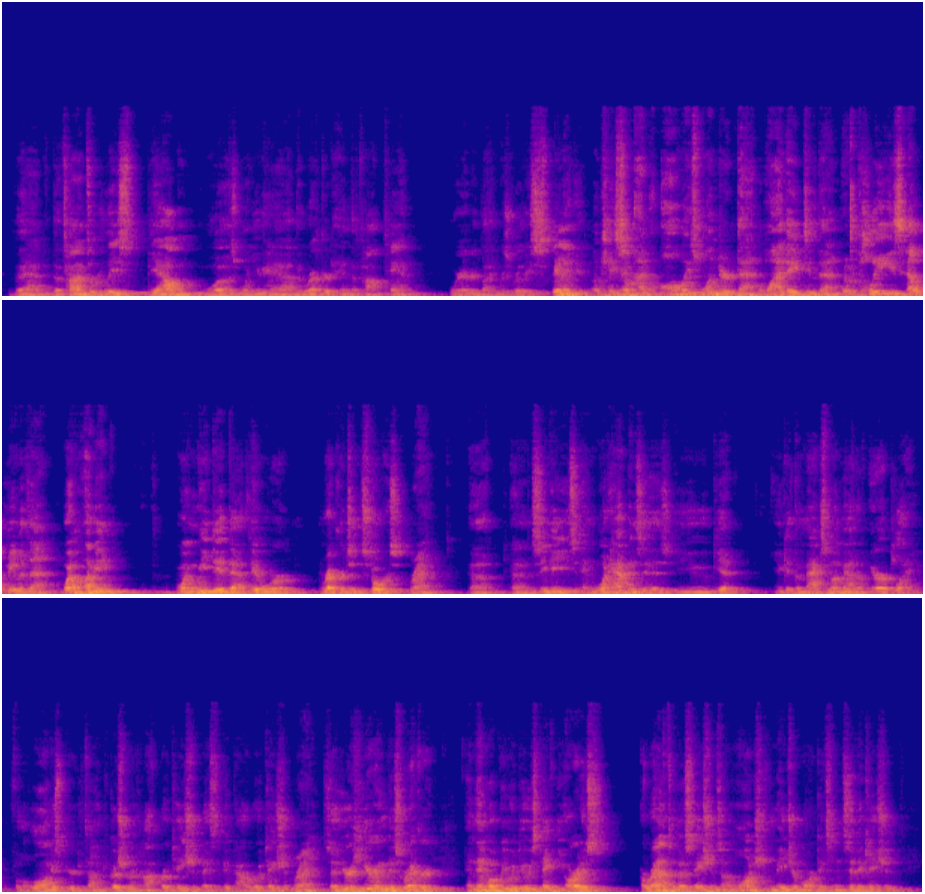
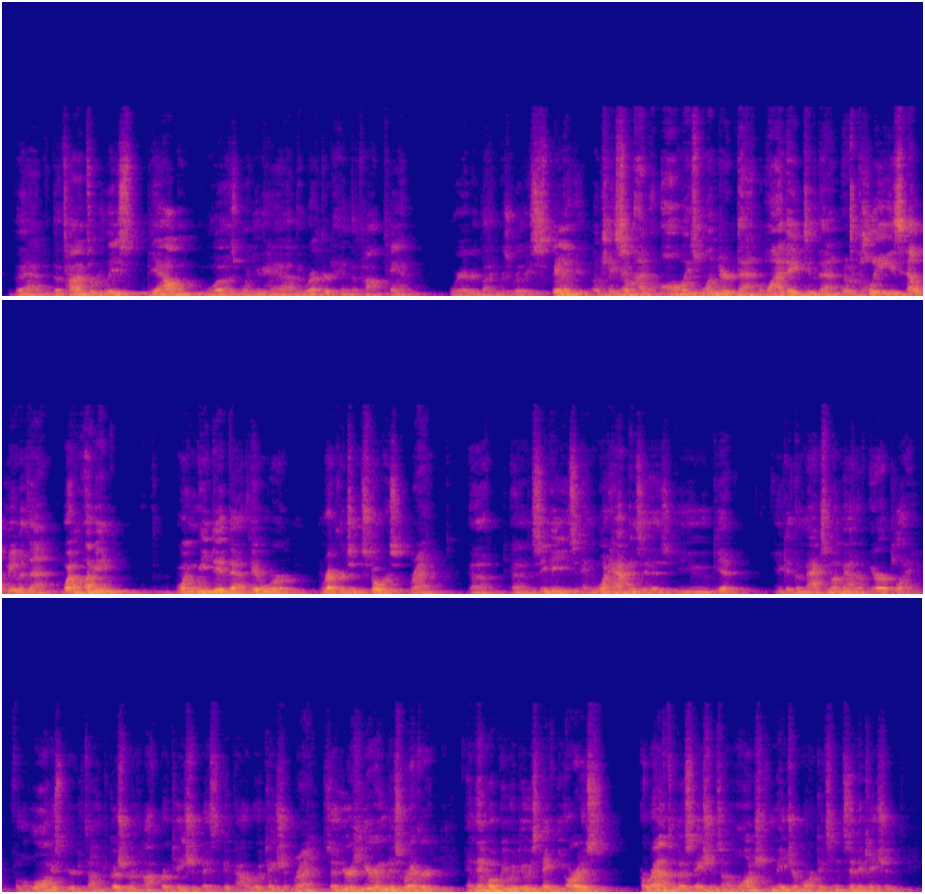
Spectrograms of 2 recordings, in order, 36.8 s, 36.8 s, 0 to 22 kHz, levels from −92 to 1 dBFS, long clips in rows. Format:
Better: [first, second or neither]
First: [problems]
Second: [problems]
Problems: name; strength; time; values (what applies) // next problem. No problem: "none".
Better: neither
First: room echo; noticeable; dies away in 0.7 s // off-mic speech; far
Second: room echo; noticeable; dies away in 0.7 s // off-mic speech; far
